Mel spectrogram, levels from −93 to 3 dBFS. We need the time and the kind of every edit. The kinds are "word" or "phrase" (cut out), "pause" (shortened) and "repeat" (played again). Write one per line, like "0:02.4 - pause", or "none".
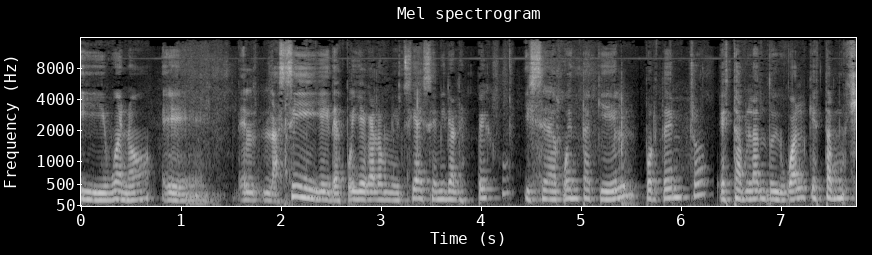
0:04.4 - pause
0:06.3 - pause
